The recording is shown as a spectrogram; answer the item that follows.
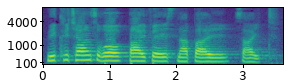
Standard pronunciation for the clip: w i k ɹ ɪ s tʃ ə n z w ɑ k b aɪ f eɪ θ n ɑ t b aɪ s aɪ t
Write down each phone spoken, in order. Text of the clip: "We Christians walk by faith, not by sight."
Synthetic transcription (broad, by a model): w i k ɹ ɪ tʃ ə n s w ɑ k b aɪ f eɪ s n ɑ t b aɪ s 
